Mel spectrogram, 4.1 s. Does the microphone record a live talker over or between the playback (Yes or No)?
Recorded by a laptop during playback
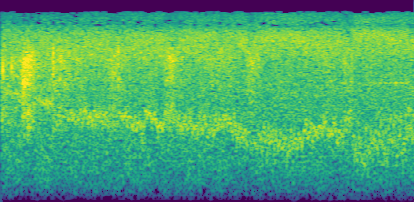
No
